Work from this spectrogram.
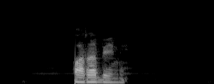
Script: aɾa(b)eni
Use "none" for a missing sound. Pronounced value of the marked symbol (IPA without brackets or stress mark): b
